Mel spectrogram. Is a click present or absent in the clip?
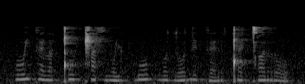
present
